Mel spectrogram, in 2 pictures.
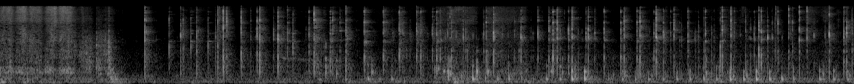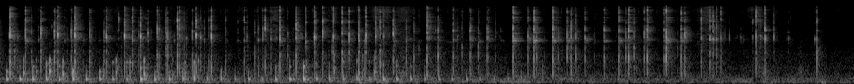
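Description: ASMR hand sounds: fingertips tapping and scratching fast right at the recording phone, a dense run of crisp clicks starting about a second in.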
